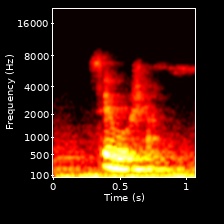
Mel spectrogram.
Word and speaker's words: cebolla: A verdura que tem a pronúncia diferente no espanhol argentino, que é para cebola. Cebola se escreve igual, só coloca um L a mais e vira cebocha.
